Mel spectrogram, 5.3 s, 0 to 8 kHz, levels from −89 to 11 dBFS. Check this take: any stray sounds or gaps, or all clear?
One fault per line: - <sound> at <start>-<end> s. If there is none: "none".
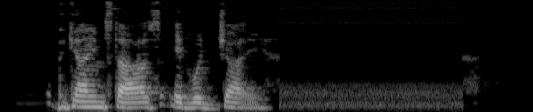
none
